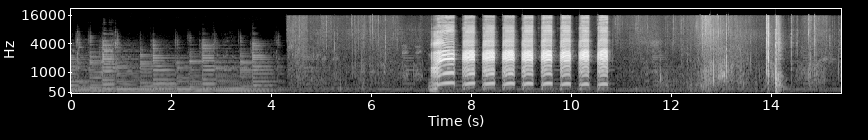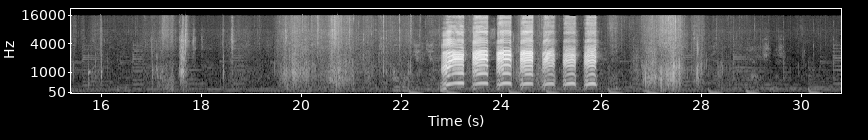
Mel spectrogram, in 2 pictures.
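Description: Duck call blown as a string of loud, evenly spaced quacks, about nine notes in a quick row, then, some twelve seconds later, a second run of about eight that trails off quieter: hail-style calling to draw passing ducks in to the decoys. Background music plays over the first few seconds.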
